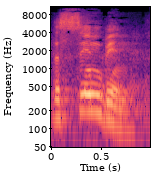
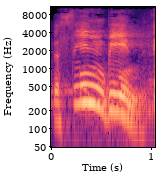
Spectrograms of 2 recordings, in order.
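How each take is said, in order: First: Sin bin with clipped New Zealand vowels. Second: Sin bin in a broad Australian accent, higher and louder. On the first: Preacher showing congregation the Kiwi pronunciation. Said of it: "That's how you say it in New Zealand". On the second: Preacher mocking Australians for the congregation. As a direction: put on an Aussie twang for sin bin. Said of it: "let me put my Australian accent on". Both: Shown as a demonstration.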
